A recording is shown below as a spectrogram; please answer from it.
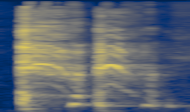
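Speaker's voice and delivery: sharp dry cough; a single rough cough. Real, not acted. Sick speaker coughing mid-video.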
